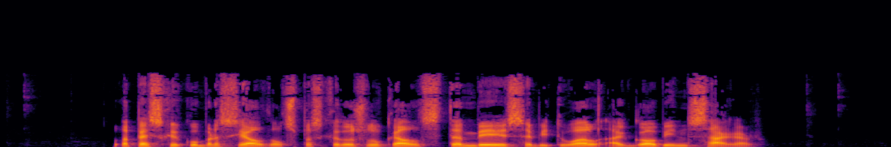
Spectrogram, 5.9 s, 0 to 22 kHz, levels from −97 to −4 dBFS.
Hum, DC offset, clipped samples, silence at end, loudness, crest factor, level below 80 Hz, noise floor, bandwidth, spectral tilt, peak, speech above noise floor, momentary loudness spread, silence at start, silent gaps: none; under 0.1%; under 0.1%; 0.95 s; -25 LUFS; 24 dB; -58 dBFS; -83 dBFS; 11.5 kHz; -3.5 dB/octave; -2 dBFS; 57 dB; 7 LU; 0.75 s; none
